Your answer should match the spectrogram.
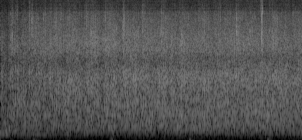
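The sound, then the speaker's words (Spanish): A large crowd claps continuously in applause to the Lord, a dense, steady wash of applause at an even loudness for several seconds, with no voices standing out. “Dele otro aplauso al Señor.”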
